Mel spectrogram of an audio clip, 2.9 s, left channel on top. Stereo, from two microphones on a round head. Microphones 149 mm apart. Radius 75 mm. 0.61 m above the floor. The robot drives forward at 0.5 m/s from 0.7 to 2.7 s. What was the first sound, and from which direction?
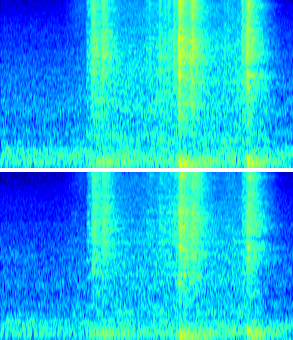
A bird, 30° left (ahead or behind).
